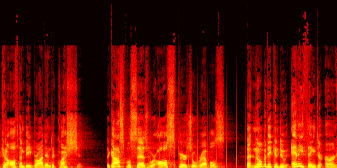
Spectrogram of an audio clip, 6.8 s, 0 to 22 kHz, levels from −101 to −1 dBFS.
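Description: From 3.00 s to 5.69 s a steady ticking rides over the speech, about 5.2 clicks per second at an even pace, some fifteen near-identical pops peaking about 5 dB above the speech level. This train of clicks likely comes from interference from nearby equipment injecting repeated pulses.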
